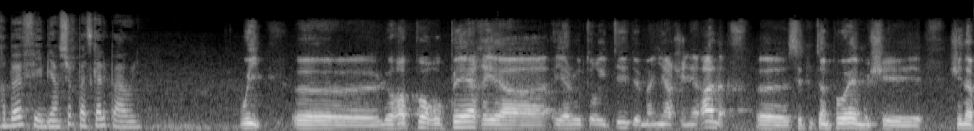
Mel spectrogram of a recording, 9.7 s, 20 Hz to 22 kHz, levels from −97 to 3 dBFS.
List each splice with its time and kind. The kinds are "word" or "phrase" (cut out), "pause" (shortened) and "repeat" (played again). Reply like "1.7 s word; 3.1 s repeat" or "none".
2.2 s pause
